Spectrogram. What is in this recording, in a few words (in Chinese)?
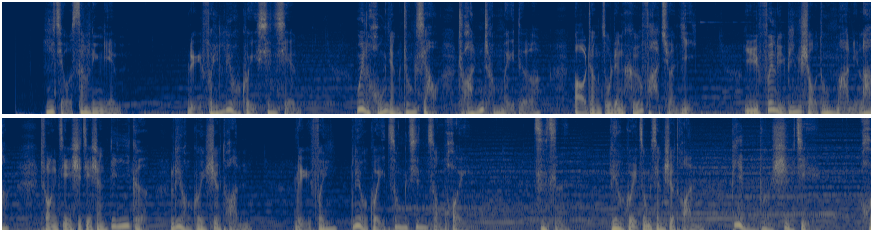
纪录片; 纪录片六桂男国样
